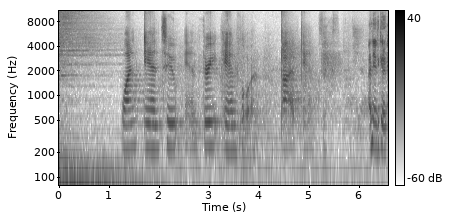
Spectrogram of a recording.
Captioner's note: clapping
